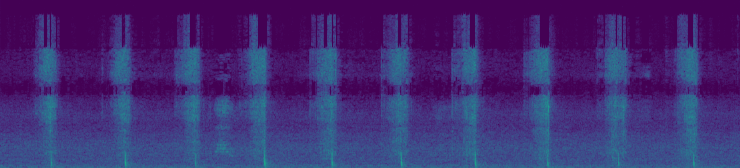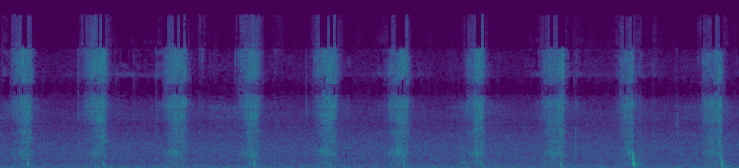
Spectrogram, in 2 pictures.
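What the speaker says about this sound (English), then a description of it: "now I'm going to go forward, and the onion's going to be cut" A knife chops through onion in a steady, even rhythm, crisp repeated cuts against a board, close and fairly quiet, with no talking.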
